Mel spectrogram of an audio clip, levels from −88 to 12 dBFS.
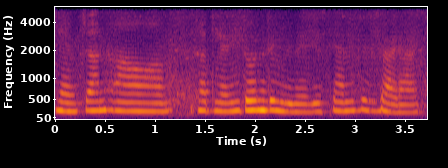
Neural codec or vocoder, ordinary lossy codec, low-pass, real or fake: codec, 24 kHz, 0.9 kbps, WavTokenizer, medium speech release version 2; none; 5.4 kHz; fake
